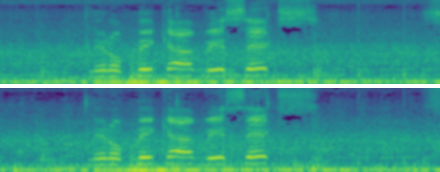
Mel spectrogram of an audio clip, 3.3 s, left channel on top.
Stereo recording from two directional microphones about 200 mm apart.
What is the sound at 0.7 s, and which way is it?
Speech, 10° right (ahead or behind).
